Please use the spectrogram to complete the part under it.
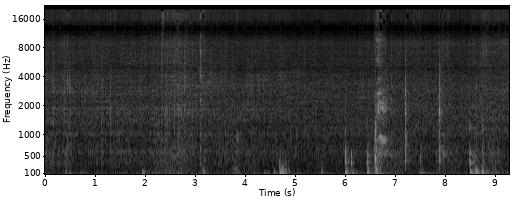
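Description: Cabbage and spinach curry fries in a pan with a steady sizzling hiss, broken by irregular scraping and stirring knocks that grow busier and louder toward the end.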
